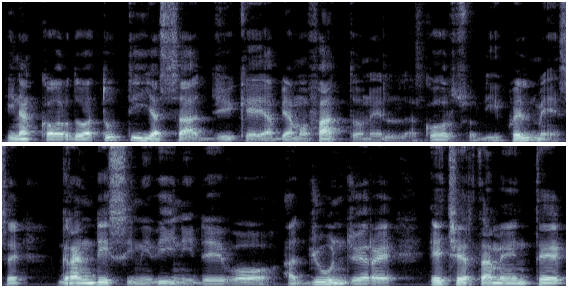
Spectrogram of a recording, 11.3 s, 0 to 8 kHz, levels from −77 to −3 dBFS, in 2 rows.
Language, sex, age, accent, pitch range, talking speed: Italian, male, 50-69, native, 85-100 Hz, 105 wpm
